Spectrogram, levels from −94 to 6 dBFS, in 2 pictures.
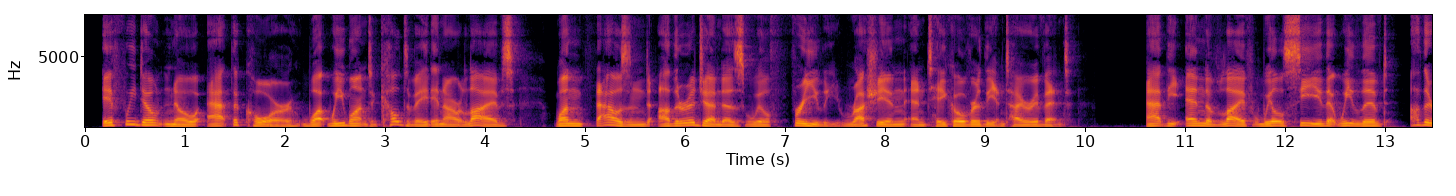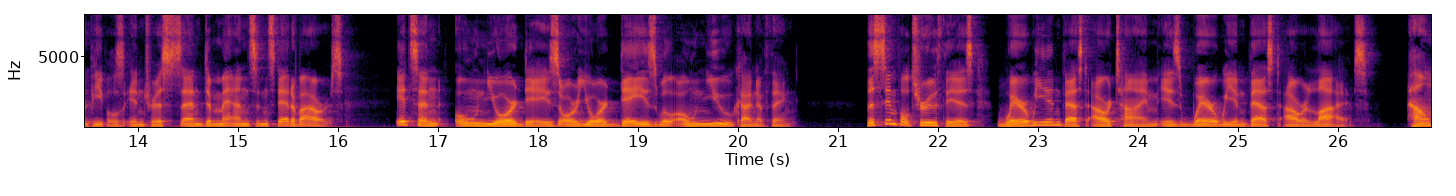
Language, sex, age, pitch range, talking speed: English, male, 30-49, 100-140 Hz, 170 wpm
